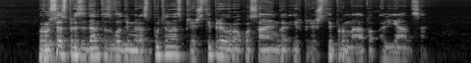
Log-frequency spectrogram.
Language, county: Lithuanian, Vilnius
